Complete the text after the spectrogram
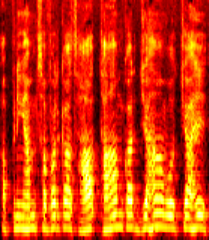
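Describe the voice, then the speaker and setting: A man reading a scripted moral story aloud in a steady, dramatic storyteller manner. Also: on the high side, moderate pace.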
